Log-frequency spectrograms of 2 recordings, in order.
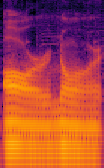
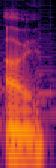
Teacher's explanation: some people have that thicker rhoticization of the end of that sound than others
